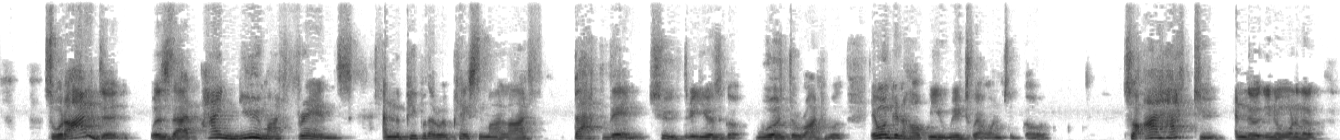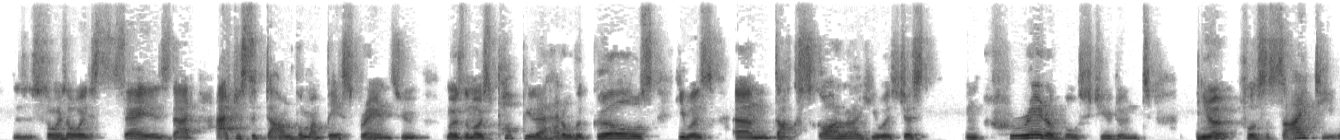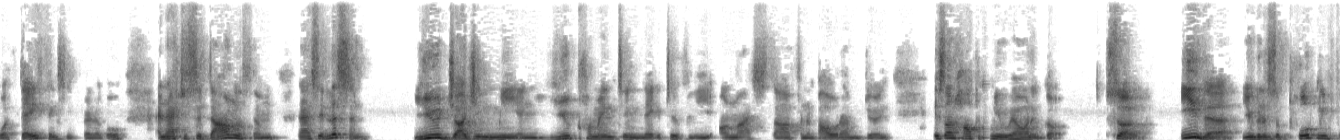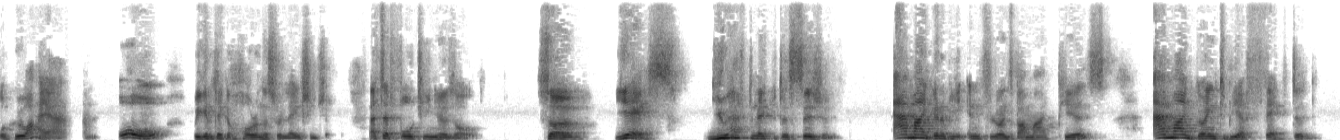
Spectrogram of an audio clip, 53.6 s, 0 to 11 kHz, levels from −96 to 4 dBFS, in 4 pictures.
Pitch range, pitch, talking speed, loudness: 125-170 Hz, 145 Hz, 200 wpm, -19 LUFS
